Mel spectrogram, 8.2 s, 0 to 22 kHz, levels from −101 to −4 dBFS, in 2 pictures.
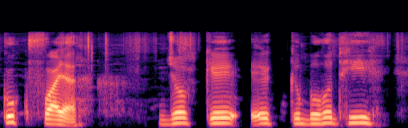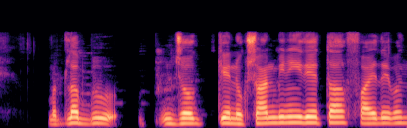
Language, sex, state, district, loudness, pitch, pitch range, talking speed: Hindi, male, Uttar Pradesh, Jyotiba Phule Nagar, -18 LUFS, 165 Hz, 155-180 Hz, 125 wpm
